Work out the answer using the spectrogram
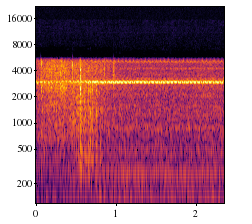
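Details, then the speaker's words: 2000-2007 Ford Focus blower motor on low fan setting: thin, constant high squeal over soft fan hum, gone on 4; owner suspects dry bushings/bearings, fixed by oiling them. "So I got a Ford Focus here with a squeaky blower motor. I'll demonstrate. That's squeaking. Drives me bonkers."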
